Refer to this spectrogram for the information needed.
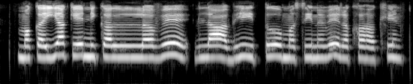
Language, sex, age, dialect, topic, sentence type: Magahi, female, 60-100, Central/Standard, agriculture, question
